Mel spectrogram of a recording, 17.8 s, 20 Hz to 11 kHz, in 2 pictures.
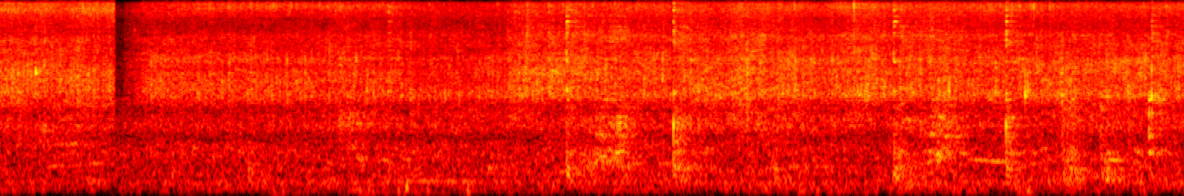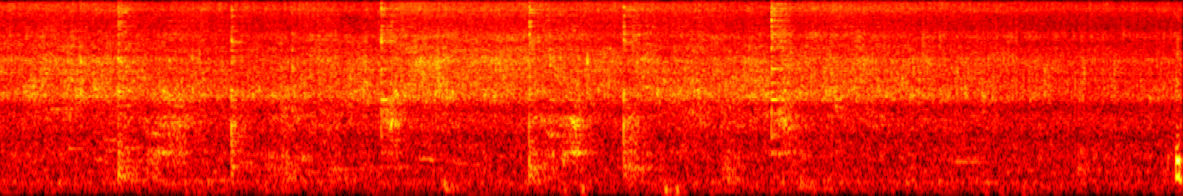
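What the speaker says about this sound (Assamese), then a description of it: "আলুখিনি মই 2 মিনিটৰ কাৰণে ভাজি ল'ম।" Cut potatoes fry in a pan with tomato for Assamese-style mixed vegetables, sizzling steadily while a spoon scrapes and clinks through repeated stirring.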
